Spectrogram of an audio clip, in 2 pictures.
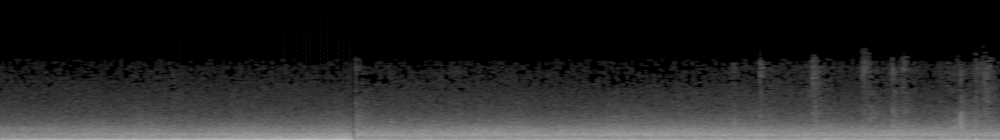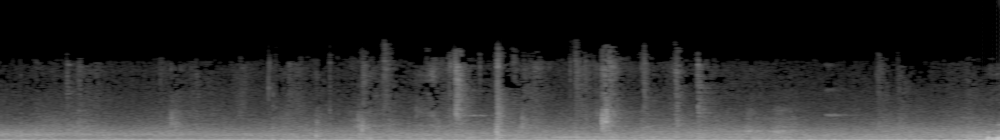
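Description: Background ambience without speech: a steady low hum that cuts off suddenly about three and a half seconds in, then an even background hiss with a few faint clicks.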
